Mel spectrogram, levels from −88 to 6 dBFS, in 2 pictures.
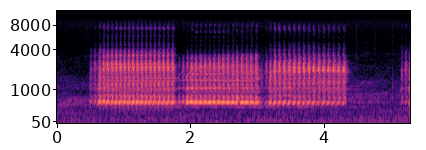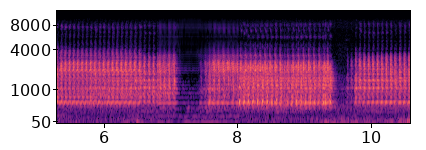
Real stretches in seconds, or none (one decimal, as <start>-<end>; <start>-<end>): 0.0-6.8; 8.0-10.6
